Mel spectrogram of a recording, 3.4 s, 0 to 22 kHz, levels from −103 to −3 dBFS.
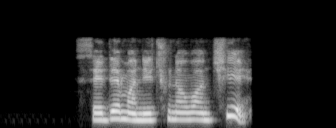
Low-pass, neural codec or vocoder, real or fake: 7.2 kHz; codec, 16 kHz, 8 kbps, FunCodec, trained on LibriTTS, 25 frames a second; fake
